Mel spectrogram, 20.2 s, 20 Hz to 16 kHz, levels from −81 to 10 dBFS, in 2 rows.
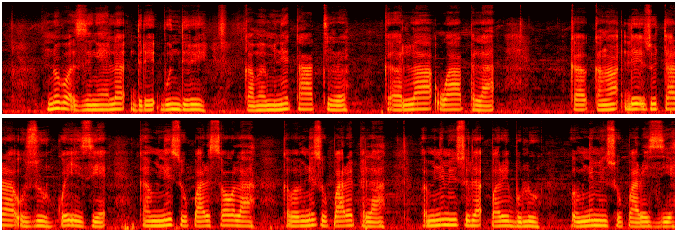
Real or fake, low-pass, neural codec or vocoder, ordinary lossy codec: real; 14.4 kHz; none; AAC, 96 kbps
